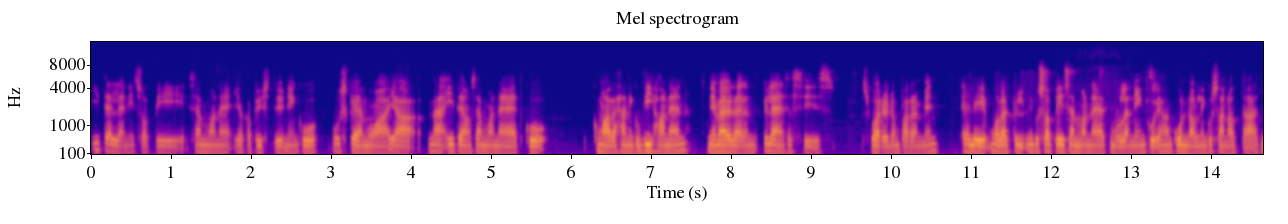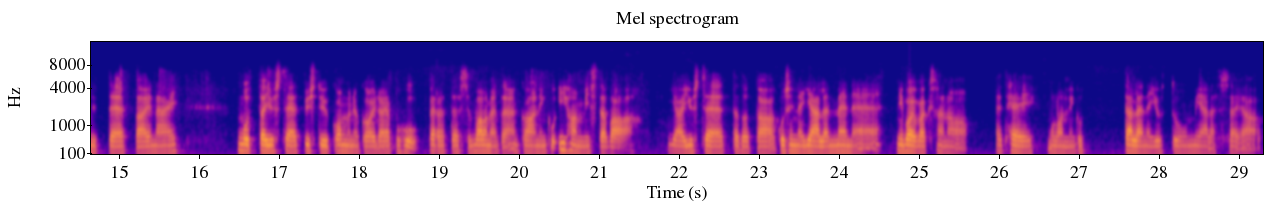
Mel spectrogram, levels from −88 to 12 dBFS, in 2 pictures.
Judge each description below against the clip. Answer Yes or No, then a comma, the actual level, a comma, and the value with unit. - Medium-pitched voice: Yes, medium, 150 Hz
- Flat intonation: Yes, narrow, 1.2 semitones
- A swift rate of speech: Yes, fast, 170 wpm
